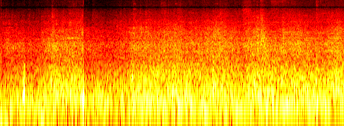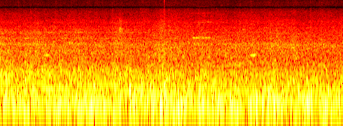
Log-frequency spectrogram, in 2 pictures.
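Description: Double-stack intermodal freight train rolling past at close range: a steady rumble of steel wheels on the rails, with clicking over the rail joints and a couple of brief, faint high wheel squeals.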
